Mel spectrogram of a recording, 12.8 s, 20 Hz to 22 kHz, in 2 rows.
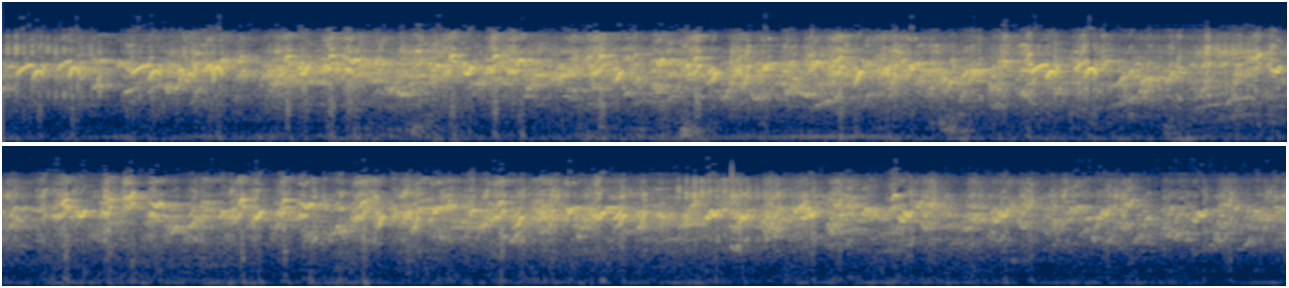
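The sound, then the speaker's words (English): A dense, continuous chorus of over 40 swallows, about 20 pairs, twittering in a stable block, with busy high-pitched chirps overlapping steadily for the whole stretch, and a horse's snort briefly underneath. “Just absolutely amazes me, and fills the stable block up, because I'm about 20 pairs of swallows, that's over 40 at the moment, and they make this fantastic noise.”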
